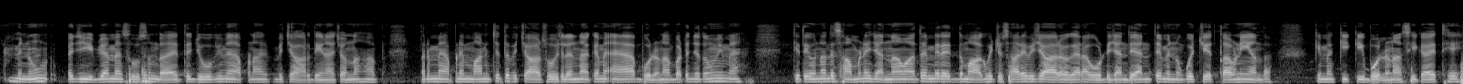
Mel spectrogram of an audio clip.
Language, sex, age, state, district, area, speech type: Punjabi, male, 18-30, Punjab, Amritsar, urban, spontaneous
